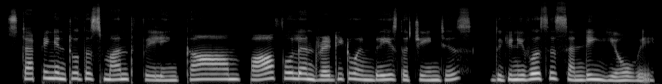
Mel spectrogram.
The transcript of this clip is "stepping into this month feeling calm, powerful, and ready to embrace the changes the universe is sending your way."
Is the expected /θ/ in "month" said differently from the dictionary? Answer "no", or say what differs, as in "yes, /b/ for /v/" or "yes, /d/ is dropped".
yes, /t/ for /θ/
